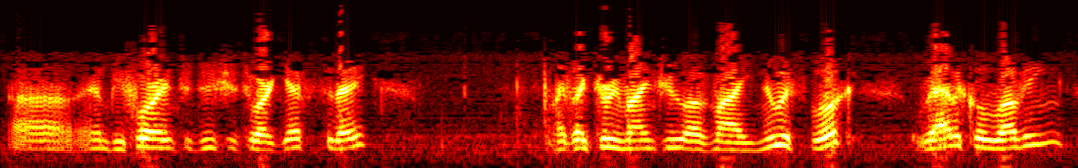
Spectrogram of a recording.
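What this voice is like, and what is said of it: Slightly raspy voice. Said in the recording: “My voice is still a little raspy from conducting high holiday services ... forgive me the rasp”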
